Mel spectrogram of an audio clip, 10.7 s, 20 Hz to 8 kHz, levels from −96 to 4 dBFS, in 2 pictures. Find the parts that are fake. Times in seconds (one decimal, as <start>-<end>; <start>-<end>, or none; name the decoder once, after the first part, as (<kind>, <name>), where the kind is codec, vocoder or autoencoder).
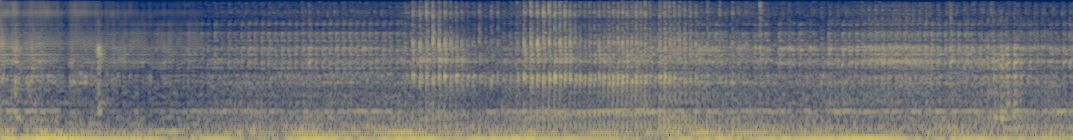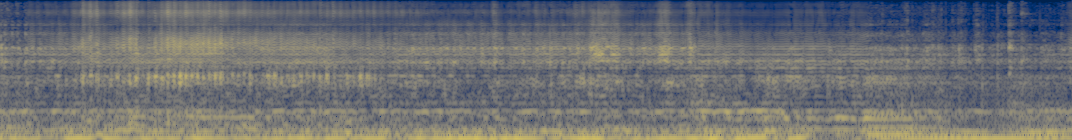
0.0-1.0 (vocoder, BigVGAN v2); 5.5-9.7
